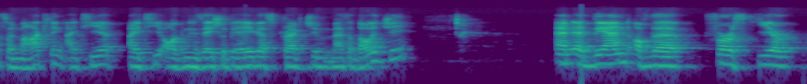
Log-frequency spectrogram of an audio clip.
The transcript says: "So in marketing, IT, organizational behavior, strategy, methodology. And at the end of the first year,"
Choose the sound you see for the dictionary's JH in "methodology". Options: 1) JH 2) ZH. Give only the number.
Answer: 1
